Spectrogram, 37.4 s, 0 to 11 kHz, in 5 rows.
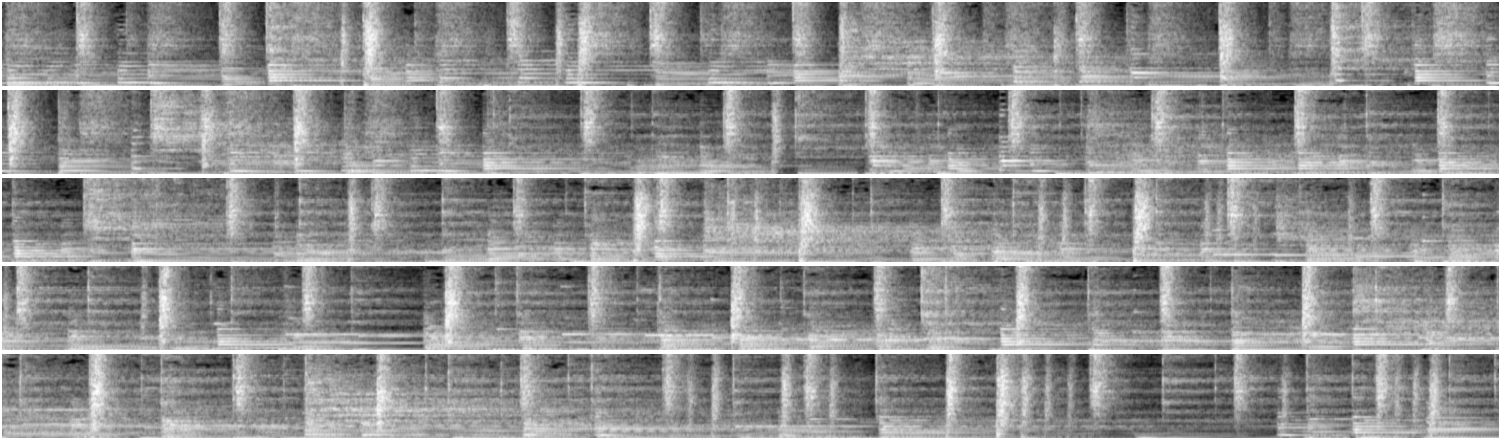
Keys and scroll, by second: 1.1 F4, 2.3 F4, 3.2 F4, 6.8 1, 7.2 2, 7.8 ctrl+r, 8.9 ctrl+c, 14.3 1, 15.5 ctrl+shift+e, 16.9 ctrl+shift+e, 19.5 2, 19.9 ctrl+r, 20.2 ctrl+c, 22.4 1, 23.2 ctrl+shift+e, 24.7 ctrl+shift+e, 25.5 w, 26.0 2, 26.8 ctrl+r, 27.3 ctrl+c, 29.6 1, 30.7 ctrl+shift+e, 32.3 ctrl+shift+e, 33.4 2, 33.7 ctrl+r, 34.1 ctrl+c, 35.7 1, 36.8 ctrl+shift+e.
